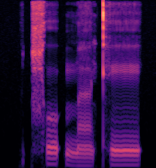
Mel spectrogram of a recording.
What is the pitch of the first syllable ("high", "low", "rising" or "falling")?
high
